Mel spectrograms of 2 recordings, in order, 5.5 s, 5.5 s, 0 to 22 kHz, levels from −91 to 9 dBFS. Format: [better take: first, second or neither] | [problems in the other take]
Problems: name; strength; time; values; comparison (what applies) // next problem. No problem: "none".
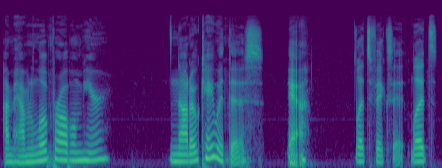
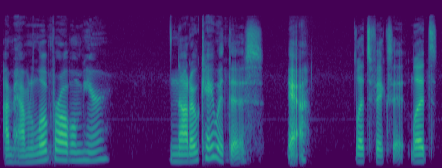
first | thin; very; fading below 500 Hz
